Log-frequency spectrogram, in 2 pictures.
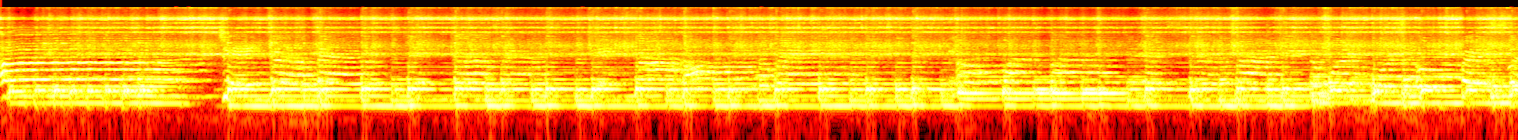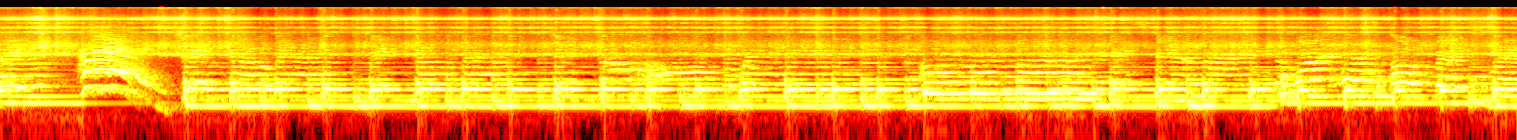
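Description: Small handheld jingle bells shaken steadily by children, over Christmas music with sustained notes.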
